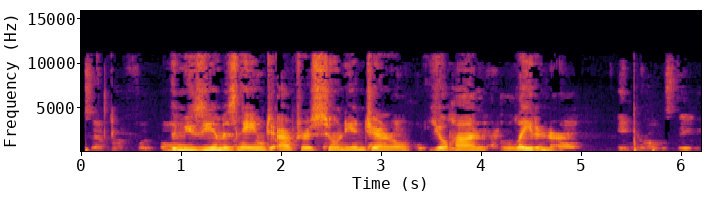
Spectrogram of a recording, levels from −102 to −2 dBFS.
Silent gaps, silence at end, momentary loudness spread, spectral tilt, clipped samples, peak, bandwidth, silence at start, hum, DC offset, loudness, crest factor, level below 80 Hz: none; 0.1 s; 20 LU; -4.5 dB/octave; under 0.1%; -2 dBFS; 11.5 kHz; 0.05 s; none; under 0.1%; -19 LUFS; 18 dB; -64 dBFS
